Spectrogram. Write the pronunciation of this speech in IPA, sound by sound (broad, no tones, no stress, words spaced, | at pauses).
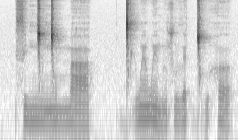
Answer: siŋ͡ǀoŋ͡ǀõ mːa | ɡ͡ǀiwɛ̃ wẽbẽsʷilɛ ɡ͡ǀu hʌ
